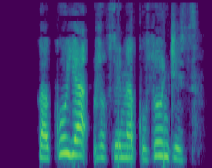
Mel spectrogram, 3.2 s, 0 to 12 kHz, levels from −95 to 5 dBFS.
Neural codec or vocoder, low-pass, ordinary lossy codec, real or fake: none; 10.8 kHz; AAC, 32 kbps; real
